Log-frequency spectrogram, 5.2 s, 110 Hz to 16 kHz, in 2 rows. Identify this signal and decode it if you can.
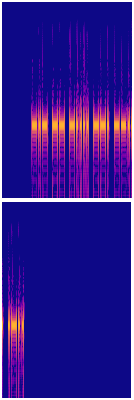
Morse code, heard as a keyed tone, about 36 wpm, 700 Hz. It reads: KM6GZL
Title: USA Call Signs - 6 Characters - 35wpm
